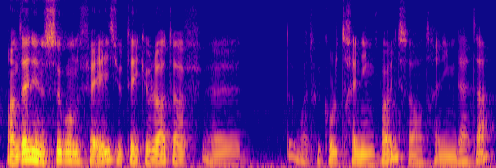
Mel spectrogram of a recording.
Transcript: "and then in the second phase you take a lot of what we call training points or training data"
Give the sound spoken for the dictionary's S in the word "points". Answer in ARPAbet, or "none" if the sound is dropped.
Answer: S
